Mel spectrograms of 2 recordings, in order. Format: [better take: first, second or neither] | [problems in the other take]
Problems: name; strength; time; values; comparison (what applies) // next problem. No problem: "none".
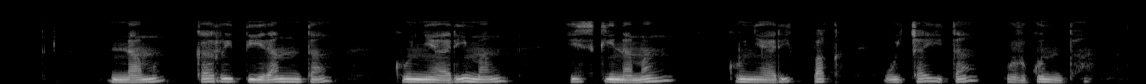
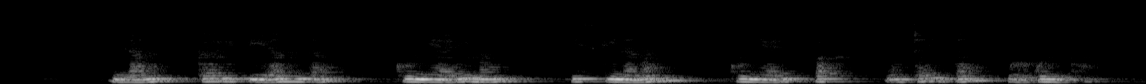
first | room echo; dies away in 0.9 s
